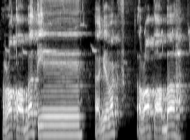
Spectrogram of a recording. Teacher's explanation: गोलता को वक़फ़ की सूरत में हा साकिना से बदलेंगे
